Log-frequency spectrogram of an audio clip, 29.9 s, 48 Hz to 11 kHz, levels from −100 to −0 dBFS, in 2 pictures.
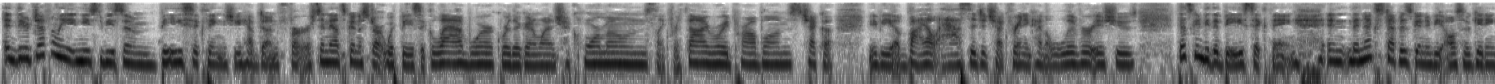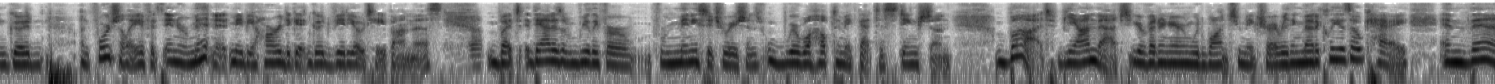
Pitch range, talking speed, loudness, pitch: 175-200 Hz, 225 wpm, -16 LUFS, 185 Hz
